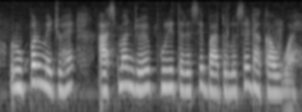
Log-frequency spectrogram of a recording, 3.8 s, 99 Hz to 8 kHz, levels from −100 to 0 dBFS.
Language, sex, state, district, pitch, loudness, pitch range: Hindi, female, Maharashtra, Aurangabad, 250 Hz, -28 LUFS, 225-265 Hz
